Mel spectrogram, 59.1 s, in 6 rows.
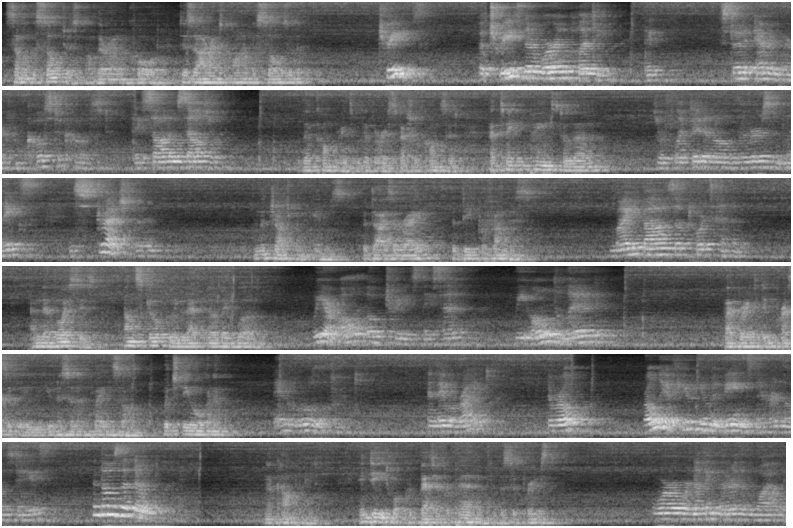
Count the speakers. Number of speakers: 2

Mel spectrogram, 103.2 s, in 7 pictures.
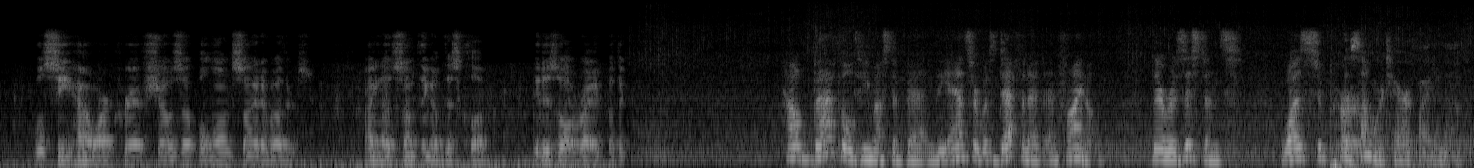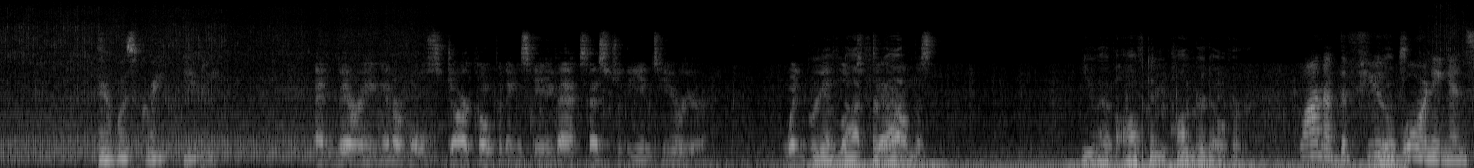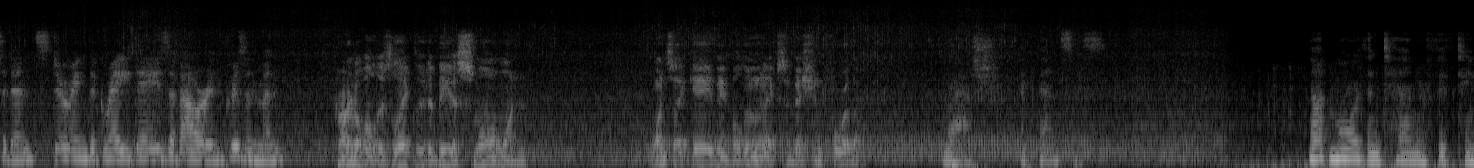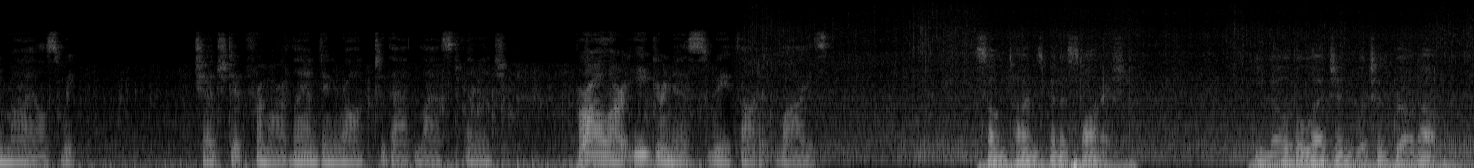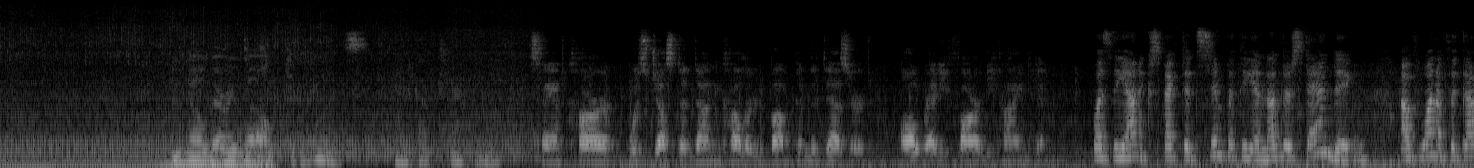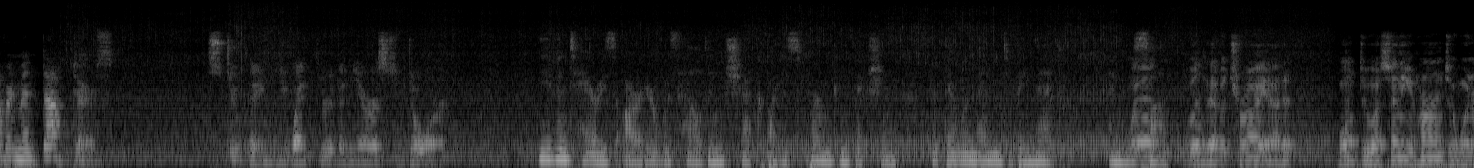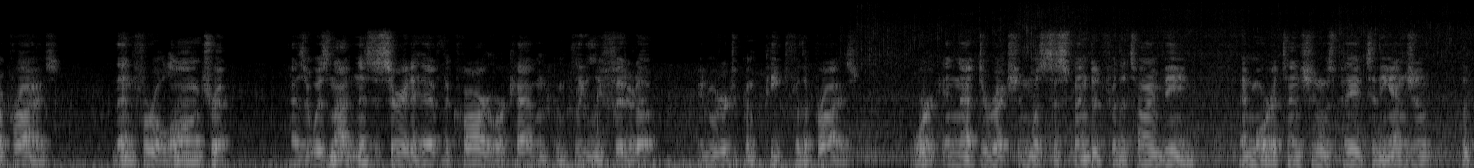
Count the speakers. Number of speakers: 5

